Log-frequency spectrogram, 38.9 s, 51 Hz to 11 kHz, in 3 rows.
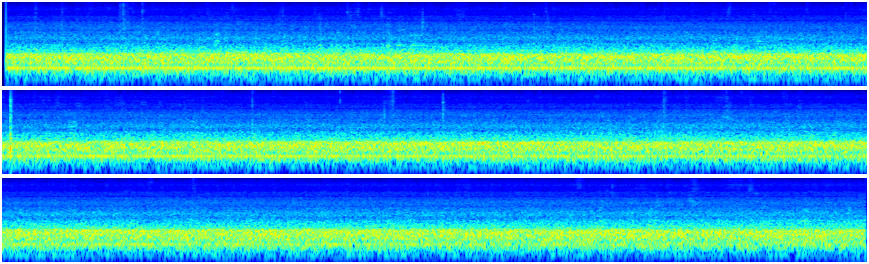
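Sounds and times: airliner cabin engine and airflow noise: 0.1 - 38.9
steady low hum: 0.1 - 38.9.

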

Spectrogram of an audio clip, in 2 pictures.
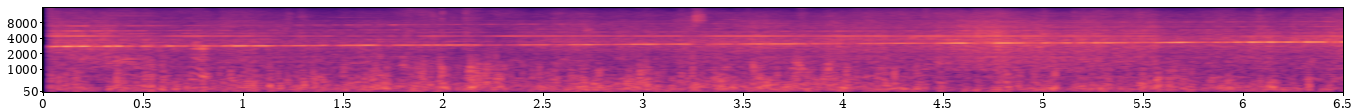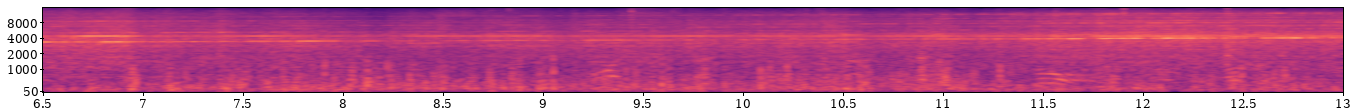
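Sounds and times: jet engine rising whine: 0.0 - 13.0
jet engine rough rumble: 0.0 - 13.0.

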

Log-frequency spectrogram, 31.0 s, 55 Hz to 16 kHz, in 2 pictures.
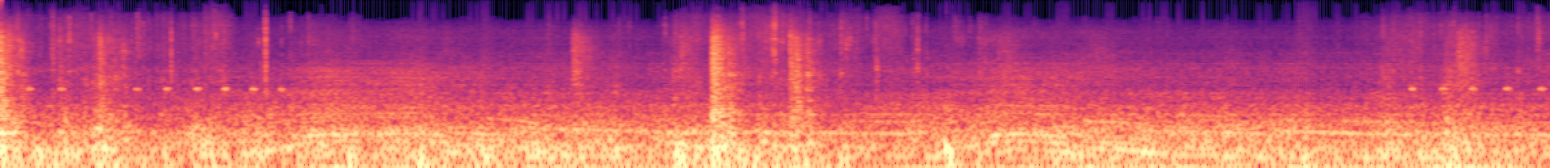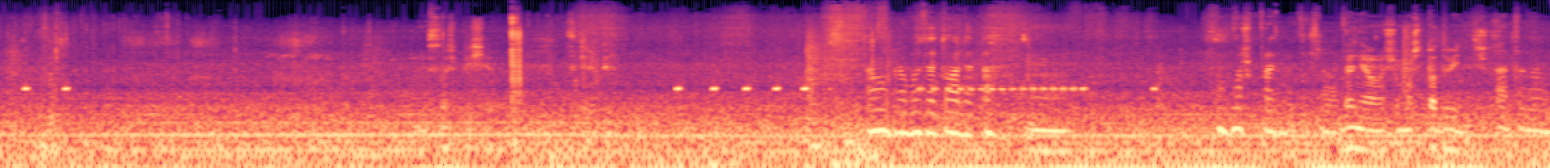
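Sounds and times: parking sensor beeps: 0.0 - 3.0, 14.0 - 16.3, 22.2 - 27.2
car cabin rumble: 0.0 - 3.8, 13.0 - 31.0.

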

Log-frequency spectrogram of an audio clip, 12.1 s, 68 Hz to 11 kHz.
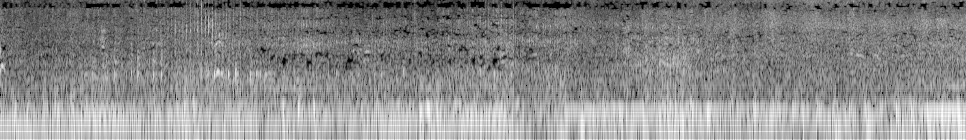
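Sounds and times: motorboat engine running: 0.0 - 12.0
water rushing along hull: 0.0 - 12.0.

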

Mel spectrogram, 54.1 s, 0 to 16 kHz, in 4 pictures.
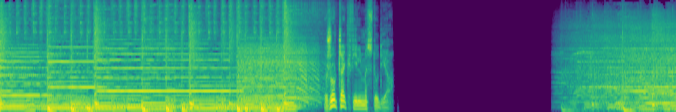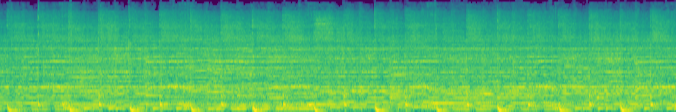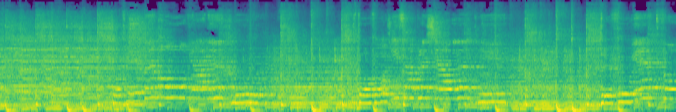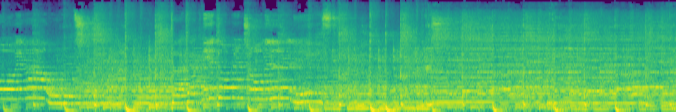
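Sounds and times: instrumental accompaniment with beat: 0.0 - 6.4, 11.2 - 54.0
woman singing pop song: 29.2 - 32.8, 34.1 - 37.4, 39.0 - 43.1, 43.9 - 47.4.

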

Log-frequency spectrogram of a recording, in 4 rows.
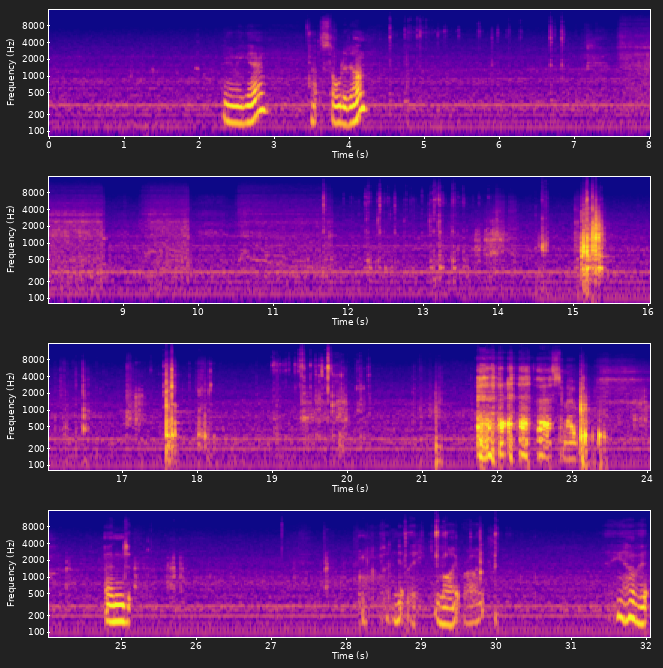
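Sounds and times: faint steady hum: 0.0 - 32.0
metal clinks and knocks on desk: 4.5 - 6.9.

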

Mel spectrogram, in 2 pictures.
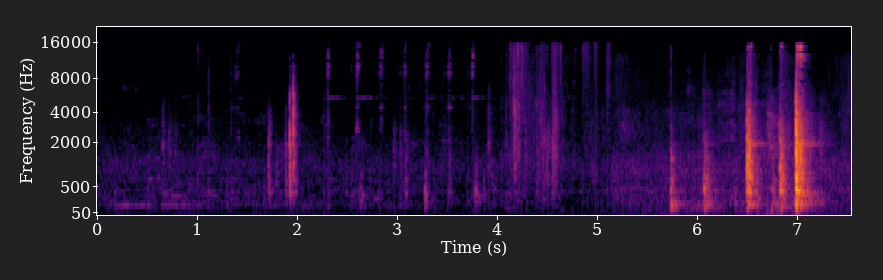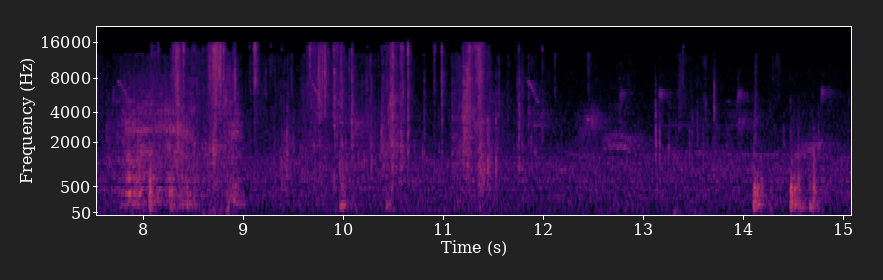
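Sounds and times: soft rustle: 7.6 - 12.1.

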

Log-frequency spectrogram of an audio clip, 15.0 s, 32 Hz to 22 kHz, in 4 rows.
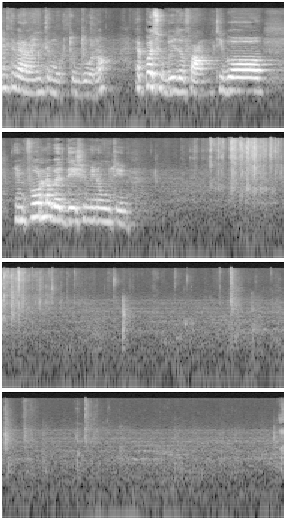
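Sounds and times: pastry crackling: 5.8 - 13.0
soft chewing: 5.8 - 13.6.

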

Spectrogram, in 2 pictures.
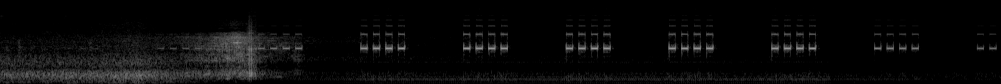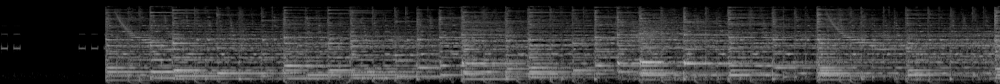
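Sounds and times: digital alarm clock beeping: 3.6 - 5.1, 5.7 - 6.1, 6.7 - 8.2, 8.8 - 9.2, 9.8 - 10.2.

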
